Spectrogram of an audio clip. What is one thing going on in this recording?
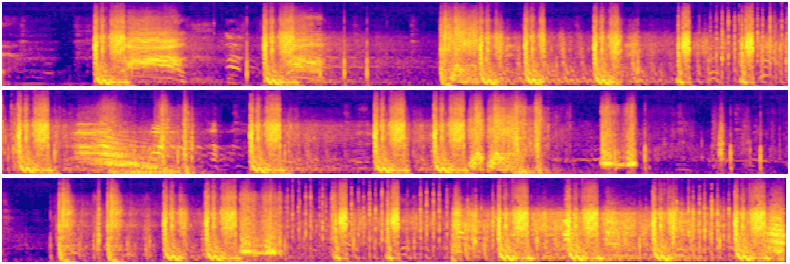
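Punches and blows land with loud thuds.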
